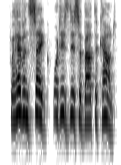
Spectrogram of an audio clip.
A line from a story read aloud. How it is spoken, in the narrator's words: cried Wilhelm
